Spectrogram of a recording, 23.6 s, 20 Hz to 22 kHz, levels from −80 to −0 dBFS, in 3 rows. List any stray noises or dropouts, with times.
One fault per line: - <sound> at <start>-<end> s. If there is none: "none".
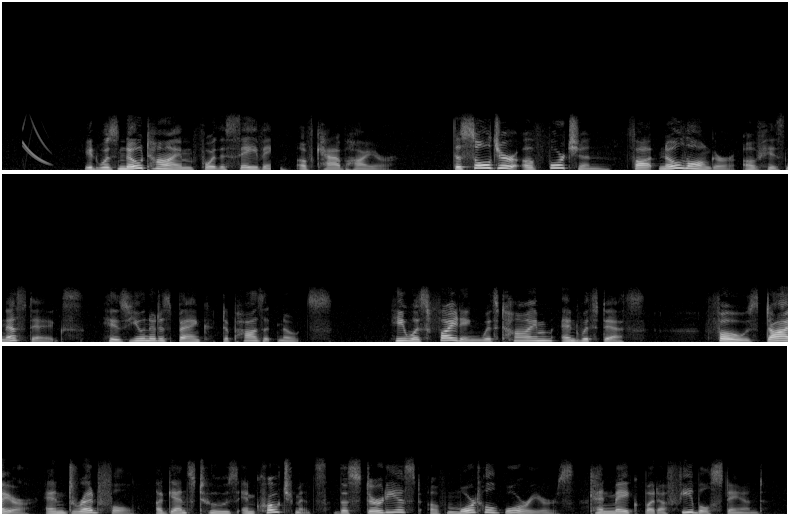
- chirp at 0.2-0.5 s
- dropout at 2.7-2.8 s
